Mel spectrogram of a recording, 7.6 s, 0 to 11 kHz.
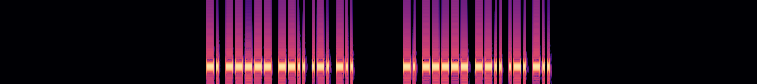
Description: Morse code, heard as a keyed tone, about 53 wpm, 700 Hz. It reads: N0ZRD N0ZRD
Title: USA Call Signs - 5 Characters - Repeated 2x - 50wpm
